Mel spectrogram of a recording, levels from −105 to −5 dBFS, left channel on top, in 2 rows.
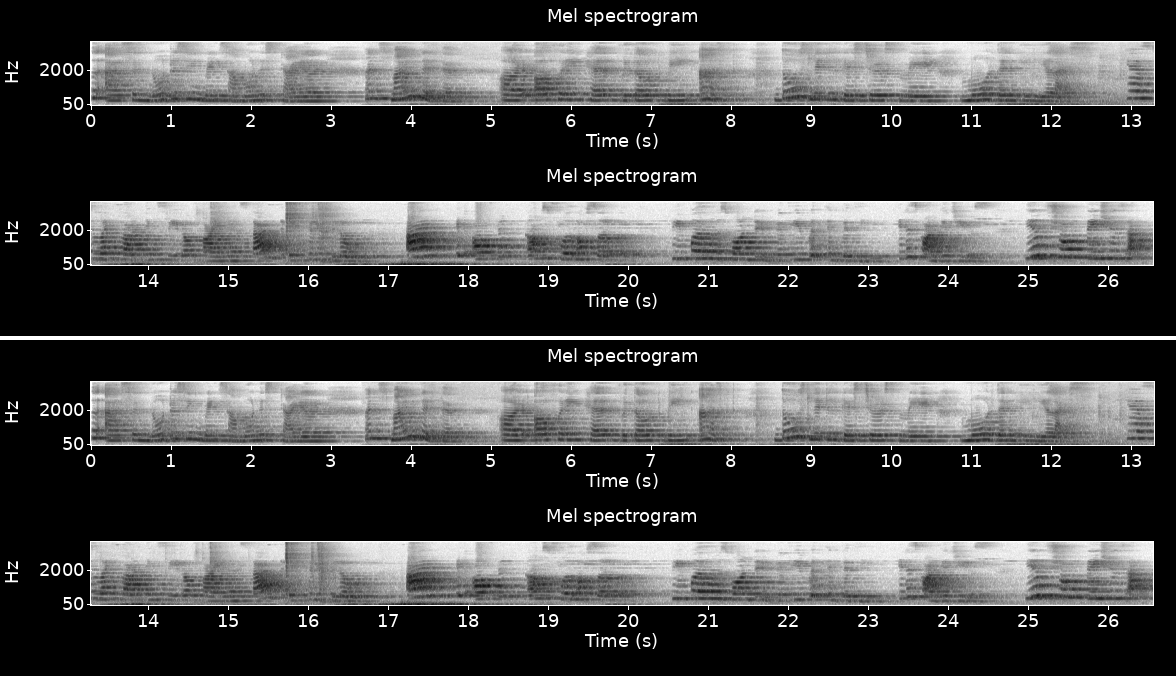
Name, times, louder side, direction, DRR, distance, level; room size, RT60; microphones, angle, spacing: voice 1, 0.0-4.6 5.1-7.9 8.3-12.4, right 1 dB, 25° right, 0 dB, 1.0 m, -29 dB
sound 1, 3.7-4.8 5.0-5.3 6.2-6.3 6.8-7.9 8.3-9.2 11.2-14.2 14.5-17.9 18.7-19.1 19.7-19.9, equal, 70° right, 1.6 m, -31 dB
voice 2, 12.9-16.6 17.2-20.0 20.5-23.0 23.4-24.4 25.0-26.3, equal, 20° left, -3 dB, 2.1 m, -26 dB
11.5 x 9.6 x 2.8 m, 1.3 s
head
